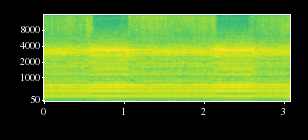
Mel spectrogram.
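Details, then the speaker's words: Cheap 12-volt portable car/bike power washer pump in use: loud, steady buzzing hum with a faint rasp, noisy but even; normal pump running noise, and it still gets the job done. "so yes it's noisy you know what if it gets the job done"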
